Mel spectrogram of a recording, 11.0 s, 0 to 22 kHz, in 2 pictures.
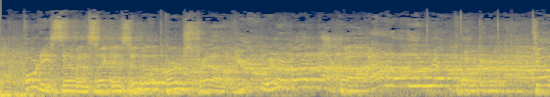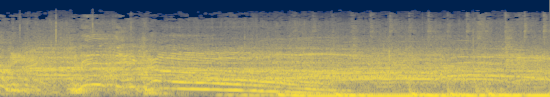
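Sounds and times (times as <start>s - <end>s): crowd cheering: 0.0s - 11.0s
loud music with heavy bass: 7.8s - 11.0s.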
